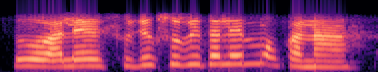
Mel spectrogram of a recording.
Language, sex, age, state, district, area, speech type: Santali, female, 18-30, West Bengal, Purba Bardhaman, rural, conversation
